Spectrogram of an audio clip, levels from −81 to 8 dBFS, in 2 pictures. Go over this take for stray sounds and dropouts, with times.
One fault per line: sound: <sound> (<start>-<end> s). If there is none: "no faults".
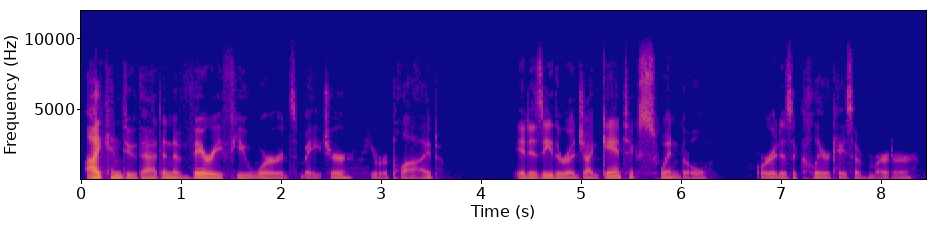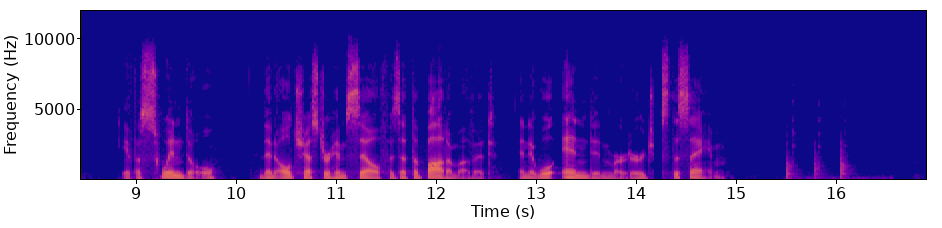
sound: dropout (14.2-14.3 s)
sound: thud (15.5-16.6 s)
